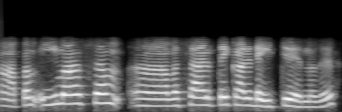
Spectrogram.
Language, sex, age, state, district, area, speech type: Malayalam, female, 18-30, Kerala, Wayanad, rural, conversation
